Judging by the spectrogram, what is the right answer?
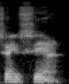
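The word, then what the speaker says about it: Saint-Saëns: But the orchestral version is, and in fact, it was written by, and I can't pronounce it, so it's Saint Saens.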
